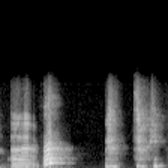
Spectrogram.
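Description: A dog barks in two quick, loud woofs, then lets out three shorter, softer barks after a brief pause.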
